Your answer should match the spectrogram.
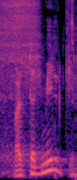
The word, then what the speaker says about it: Malted Milk: Et ce label distribue le dernier Mighty Mike. Je le prononce bien. – Malted Milk. – Malted Milk. Décidément, tu vois, je suis tombé dans le panneau. – C'est avec l'accent.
